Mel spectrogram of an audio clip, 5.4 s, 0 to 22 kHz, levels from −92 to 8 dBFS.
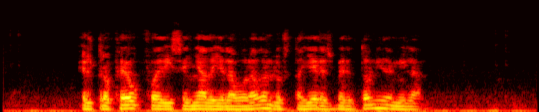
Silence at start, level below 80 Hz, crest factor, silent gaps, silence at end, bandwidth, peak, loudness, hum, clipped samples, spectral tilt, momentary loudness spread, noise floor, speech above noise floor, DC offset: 0.3 s; -40 dBFS; 18 dB; none; 0.15 s; 6.6 kHz; -4 dBFS; -23 LUFS; none; under 0.1%; -10 dB/octave; 8 LU; -44 dBFS; 22 dB; under 0.1%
